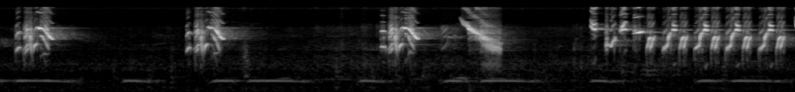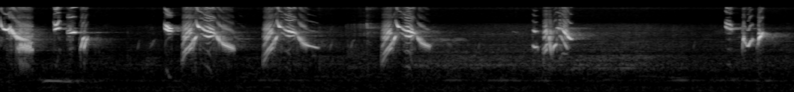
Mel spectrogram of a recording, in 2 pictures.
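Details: Captive-bred baby European goldfinch giving bright, high, thin chirps, single and in quick rattling clusters, repeated through the clip with short silent gaps; a faint steady low hum underneath.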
